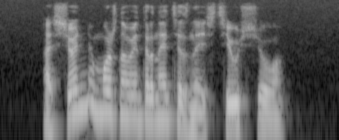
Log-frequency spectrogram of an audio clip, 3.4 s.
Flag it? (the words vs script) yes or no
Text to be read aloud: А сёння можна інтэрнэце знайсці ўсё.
yes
